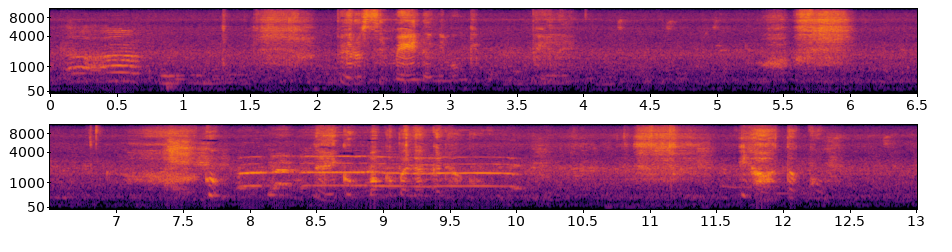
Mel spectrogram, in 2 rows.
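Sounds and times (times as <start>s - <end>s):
rooster crowing: 7.9s - 10.2s.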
